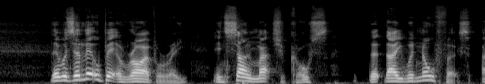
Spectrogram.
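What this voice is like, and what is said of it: Usual voice. Nothing is said of it.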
